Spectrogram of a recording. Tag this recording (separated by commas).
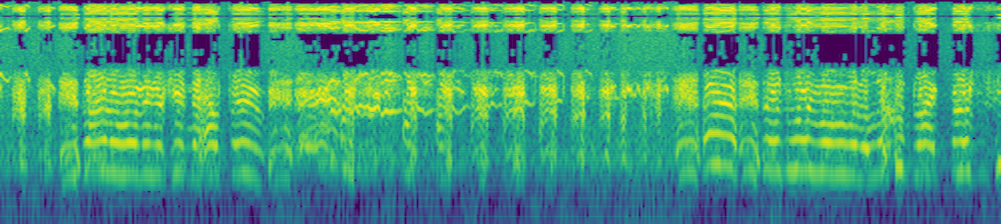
Speech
